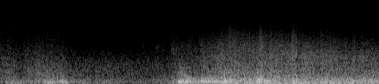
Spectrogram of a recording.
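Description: Thunder from an approaching storm over a hiking area, a low rumble that swells and then breaks into a louder, sustained roll partway through, with no voices.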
